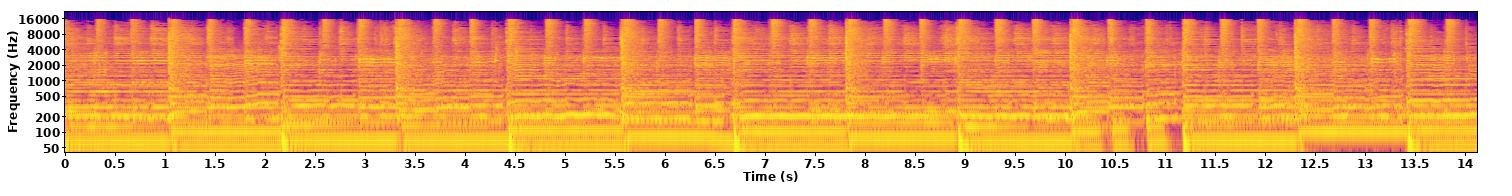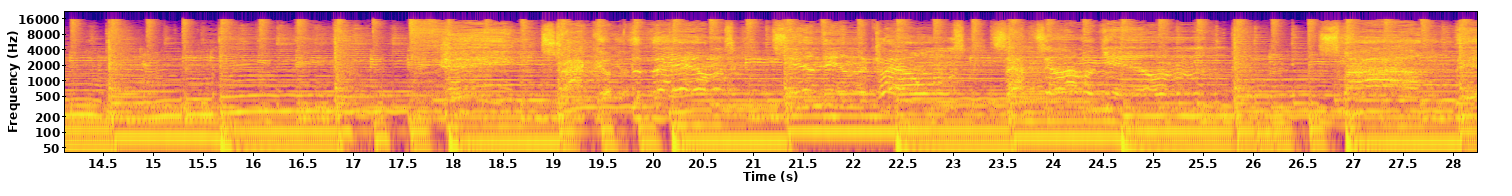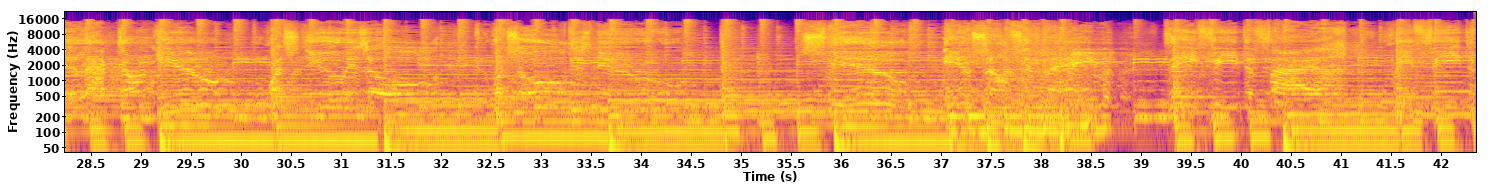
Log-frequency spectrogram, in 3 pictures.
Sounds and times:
Music: 0:00.0 - 0:42.3.

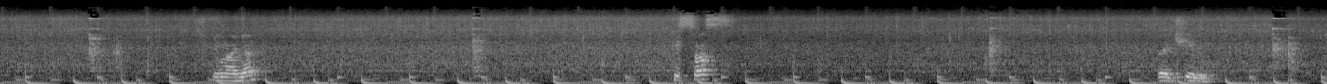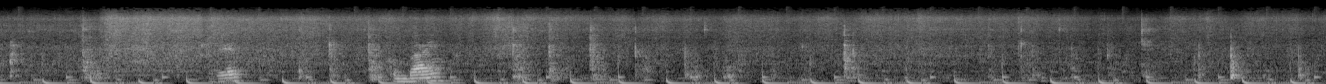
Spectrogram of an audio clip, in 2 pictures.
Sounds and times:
Frying (food): 0:00.0 - 0:26.5.

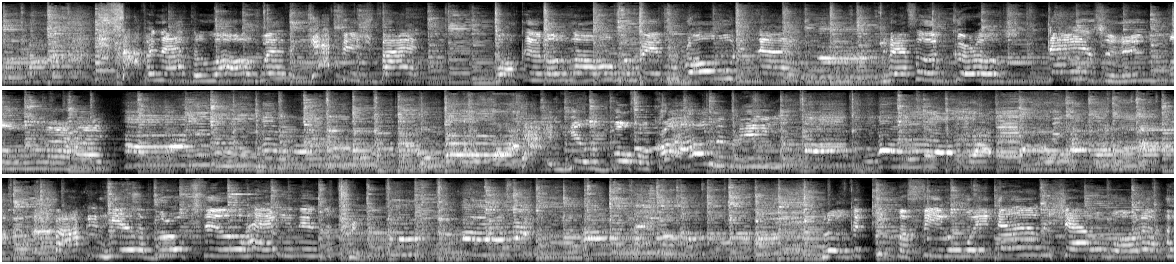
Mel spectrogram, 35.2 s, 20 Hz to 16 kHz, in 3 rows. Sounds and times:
Wind instrument, woodwind instrument: 0:00.0 - 0:01.0, 0:08.0 - 0:08.8, 0:12.8 - 0:17.0, 0:19.5 - 0:23.8, 0:27.2 - 0:31.6
Harmonica: 0:00.0 - 0:35.1.

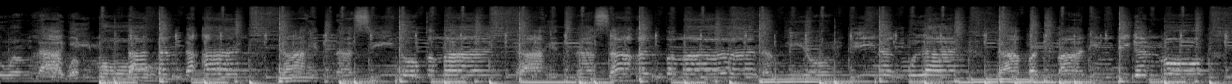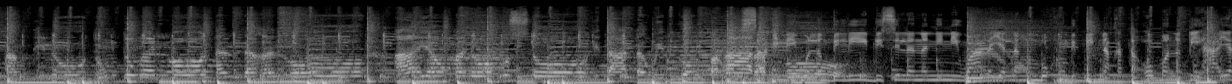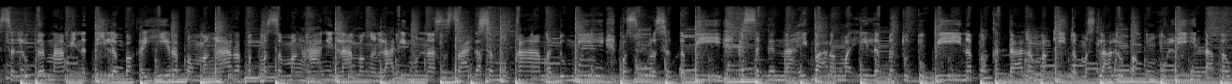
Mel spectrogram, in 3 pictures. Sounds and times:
Background music: 0:00.0 - 0:36.9.

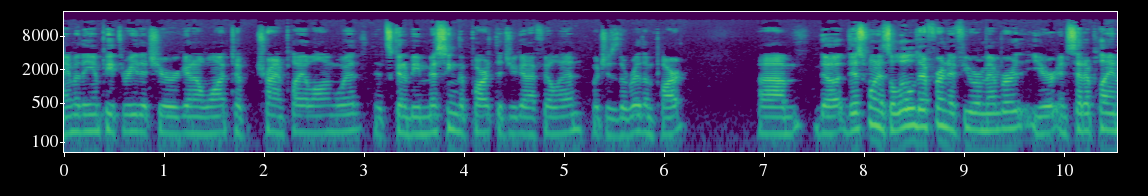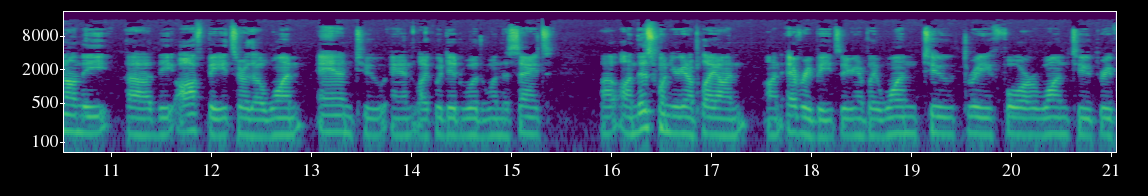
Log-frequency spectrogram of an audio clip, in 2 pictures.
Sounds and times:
Speech: 0:00.0 - 0:06.2, 0:07.0 - 0:21.0.

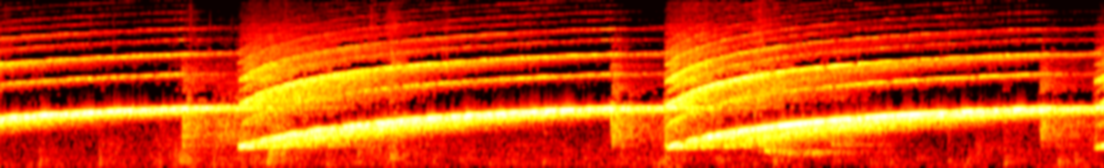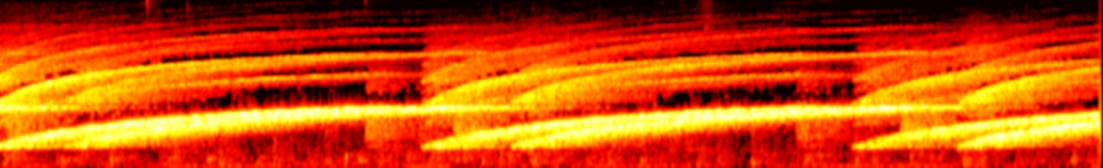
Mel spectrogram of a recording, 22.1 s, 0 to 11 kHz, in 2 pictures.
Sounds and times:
Siren: 0:00.0 - 0:22.0.

